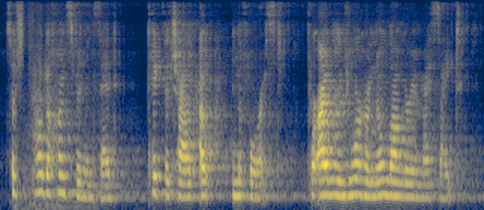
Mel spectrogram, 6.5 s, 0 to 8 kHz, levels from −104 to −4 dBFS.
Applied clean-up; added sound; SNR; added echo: neural separator model SepFormer DNS4.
